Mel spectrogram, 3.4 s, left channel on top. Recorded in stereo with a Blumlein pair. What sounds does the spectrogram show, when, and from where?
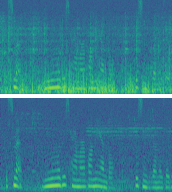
0.1 s a woman speaking: straight ahead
